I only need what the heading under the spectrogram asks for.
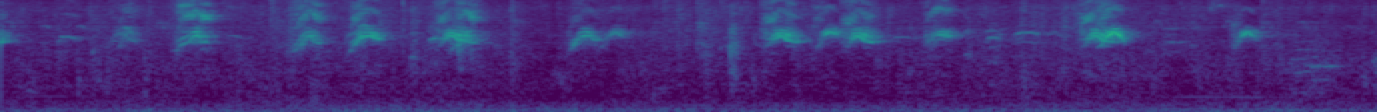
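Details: Small wild birds at a bird garden with feeders, seed and water chirp in short, high, irregular bursts, several notes a second at times, over a low, steady background rumble.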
